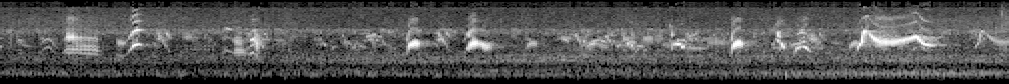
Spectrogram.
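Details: Desert Finch calling with crisp, high chirps repeated roughly every second, some notes doubled or slurred, ending in a longer warbled phrase, against a soft constant rumble.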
